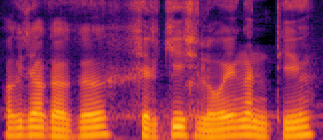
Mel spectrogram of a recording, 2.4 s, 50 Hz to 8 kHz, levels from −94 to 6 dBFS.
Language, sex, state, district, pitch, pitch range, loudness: Wancho, male, Arunachal Pradesh, Longding, 115 Hz, 105-125 Hz, -14 LUFS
